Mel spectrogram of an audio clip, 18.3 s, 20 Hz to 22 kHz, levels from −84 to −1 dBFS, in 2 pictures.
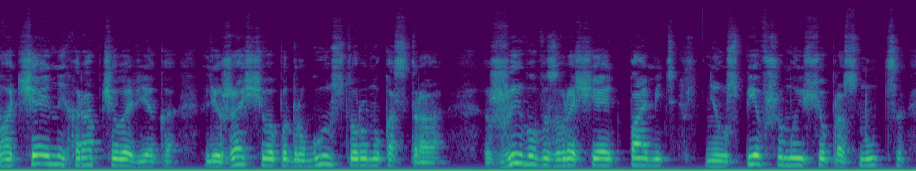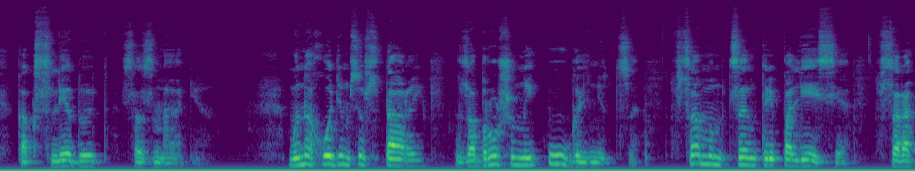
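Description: A DC offset runs through the whole clip: a constant shift of about -26 dBFS holds the waveform off its zero line. The shift itself is inaudible, but it eats into the available headroom and leaves steady energy at the very bottom of the spectrum.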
